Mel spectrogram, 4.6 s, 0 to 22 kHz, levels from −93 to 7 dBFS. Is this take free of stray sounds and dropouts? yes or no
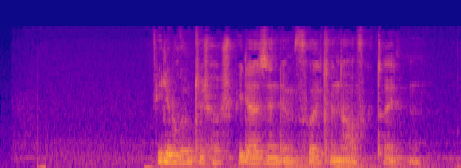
yes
